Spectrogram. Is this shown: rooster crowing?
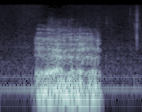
no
